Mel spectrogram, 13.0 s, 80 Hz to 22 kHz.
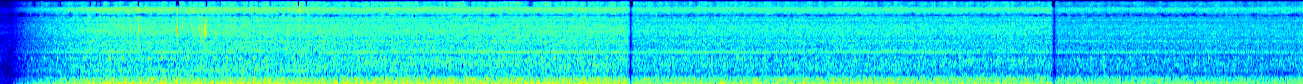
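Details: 1997 Chevy 1500 5.7 V8 at a steady, even idle with a smooth low rumble and no knocks, ticks or squeals. It was just restarted after an alternator replacement for a no-charge fault, with the serpentine belt refitted and a different battery. Normal idle.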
